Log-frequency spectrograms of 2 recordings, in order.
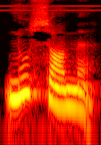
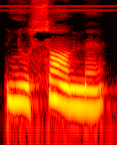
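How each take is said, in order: No difference in how they are said.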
